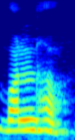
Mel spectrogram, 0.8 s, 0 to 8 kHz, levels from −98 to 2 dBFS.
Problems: none marked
